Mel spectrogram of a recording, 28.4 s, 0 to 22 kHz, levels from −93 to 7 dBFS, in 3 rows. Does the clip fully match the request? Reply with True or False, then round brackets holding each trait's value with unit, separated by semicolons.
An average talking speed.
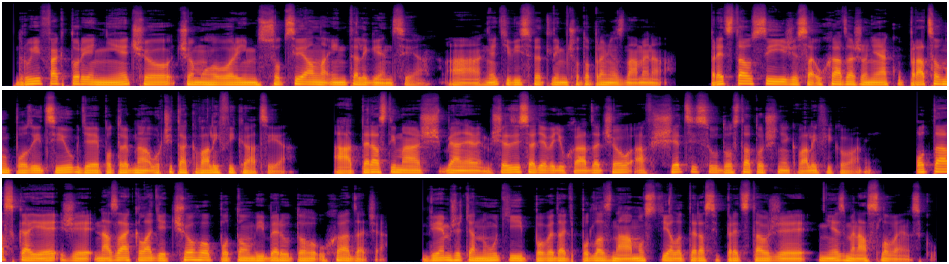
True (150 wpm)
